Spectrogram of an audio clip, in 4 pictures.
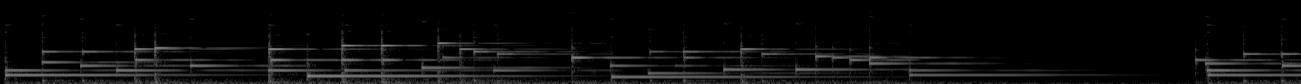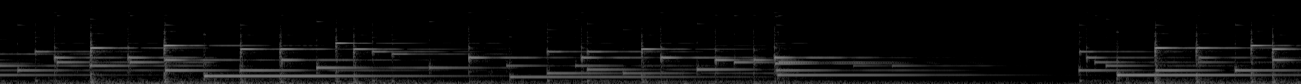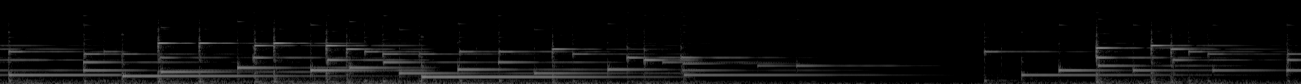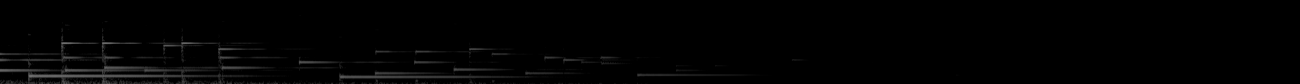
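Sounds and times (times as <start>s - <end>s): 
simple music box melody: 0.0s - 11.1s, 12.0s - 47.0s.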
